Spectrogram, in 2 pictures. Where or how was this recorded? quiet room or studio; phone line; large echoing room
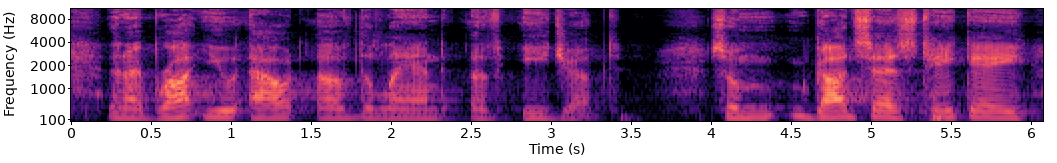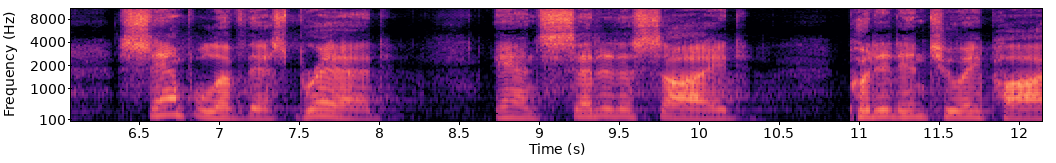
large echoing room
